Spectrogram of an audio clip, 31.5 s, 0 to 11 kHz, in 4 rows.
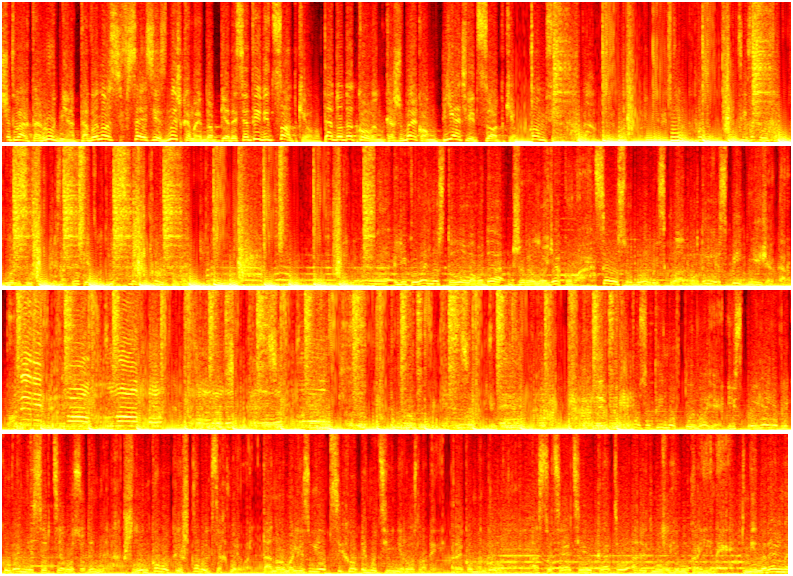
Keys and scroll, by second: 11.8 Page_Down, 22.0 Page_Down.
